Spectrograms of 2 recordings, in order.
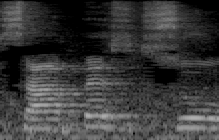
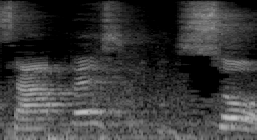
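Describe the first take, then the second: First: "সু" with an oo vowel; "সা পেশ সু" spelt out, ending in oo; Arabic-style pesh. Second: "সো" with an o vowel; "সা পেশ সো" spelt out, ending in o; Persian-style pesh. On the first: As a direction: say "সু" as soo, the Arabic way. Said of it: "আরবিতে যদি কোনো বর্ণের উপর". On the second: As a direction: say "সো" as so, not soo. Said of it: "বলতে হবে". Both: Shown as a demonstration.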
